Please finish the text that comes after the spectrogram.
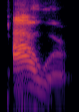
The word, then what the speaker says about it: hour: Pero en hour la H no existe, por decirlo de esa forma, al momento de pronunciarla es una H muda.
